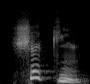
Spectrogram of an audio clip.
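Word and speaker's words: check-in: ou viagens de avi a palavra é cheim e a pronúncia que eu estou dizendo é a pronúncia brasileira da palavra inglesa cheen é basicamente a mesma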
